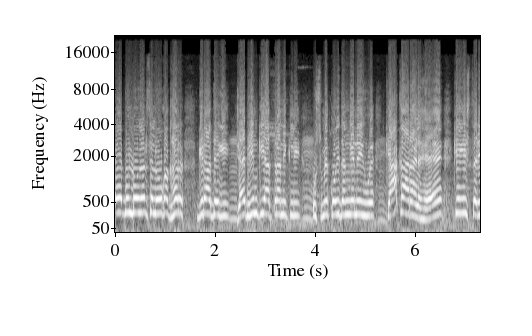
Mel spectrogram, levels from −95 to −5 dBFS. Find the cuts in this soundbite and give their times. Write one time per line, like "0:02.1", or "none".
0:02.3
